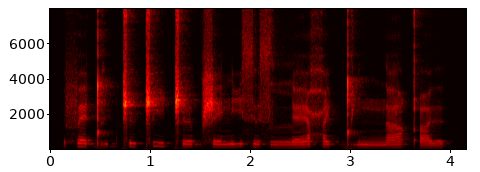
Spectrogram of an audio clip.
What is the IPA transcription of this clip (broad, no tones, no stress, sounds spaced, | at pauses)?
f ɛ ɡ͡ǃ ɨ b ǁ ɨ ǁ i ǁ ɘ b ʂ e n i s ɨ s lː ɛ ħ e p ɡ͡ǃ i nː a qʼ ɘ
